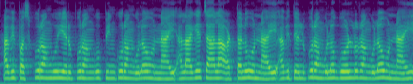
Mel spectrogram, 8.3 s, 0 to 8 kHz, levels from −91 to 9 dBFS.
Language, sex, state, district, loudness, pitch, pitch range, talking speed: Telugu, female, Telangana, Hyderabad, -14 LUFS, 230 Hz, 220-235 Hz, 130 wpm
